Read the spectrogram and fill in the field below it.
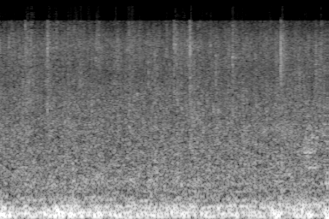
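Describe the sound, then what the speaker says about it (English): Steady rain in the game Mon Bazou patters densely and evenly, a constant wash of drops with no voices, fairly loud and close throughout. "Especially while it's raining."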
